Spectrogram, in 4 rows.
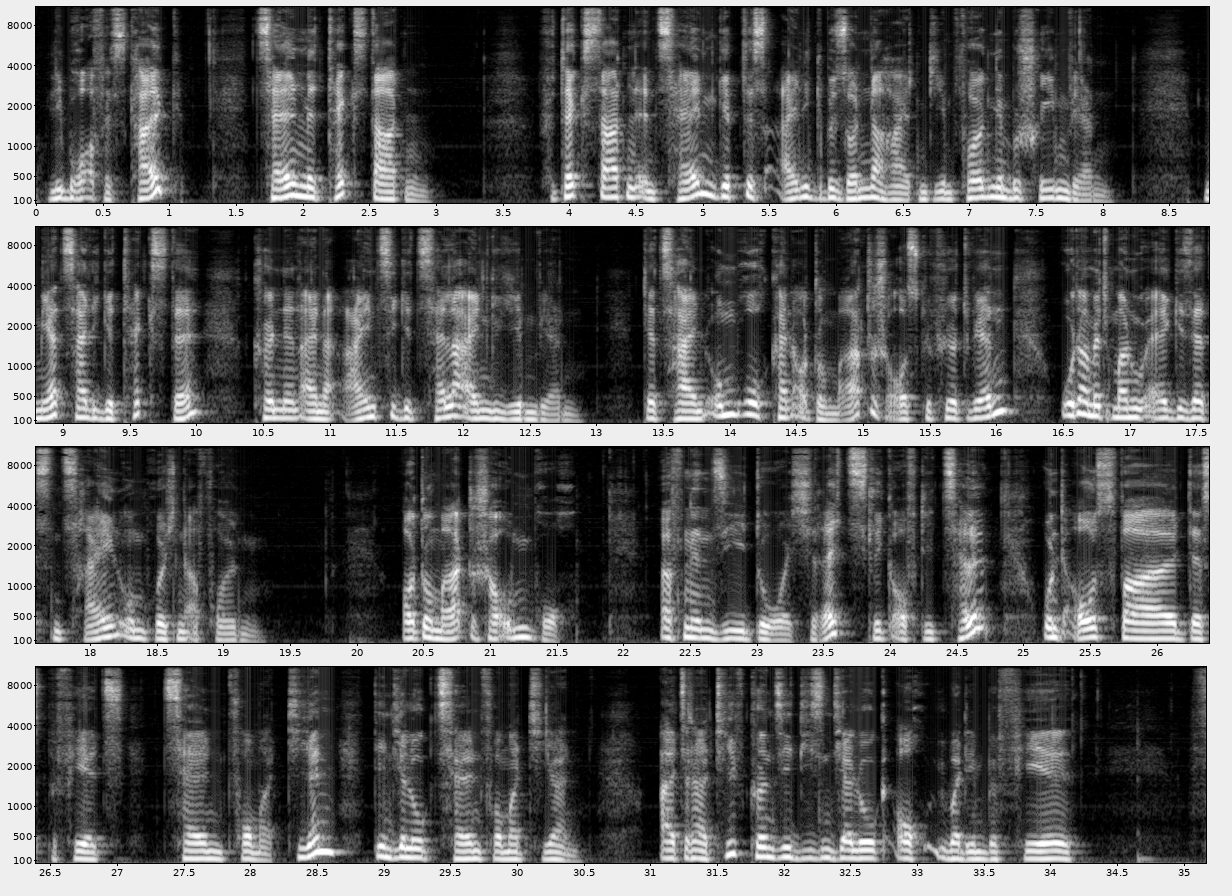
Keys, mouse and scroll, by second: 23.4 right click, 34.2 click.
